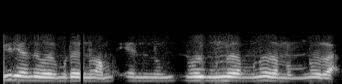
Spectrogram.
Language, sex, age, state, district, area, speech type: Tamil, male, 30-45, Tamil Nadu, Nagapattinam, rural, conversation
